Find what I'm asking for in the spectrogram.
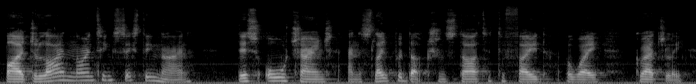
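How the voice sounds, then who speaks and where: A man reading a scripted travel documentary voice-over in an earnest, slightly stumbling way. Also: medium pitch. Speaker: vlogger narrating a walking trip.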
